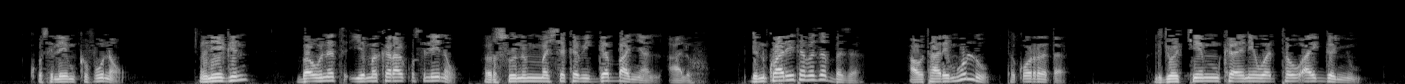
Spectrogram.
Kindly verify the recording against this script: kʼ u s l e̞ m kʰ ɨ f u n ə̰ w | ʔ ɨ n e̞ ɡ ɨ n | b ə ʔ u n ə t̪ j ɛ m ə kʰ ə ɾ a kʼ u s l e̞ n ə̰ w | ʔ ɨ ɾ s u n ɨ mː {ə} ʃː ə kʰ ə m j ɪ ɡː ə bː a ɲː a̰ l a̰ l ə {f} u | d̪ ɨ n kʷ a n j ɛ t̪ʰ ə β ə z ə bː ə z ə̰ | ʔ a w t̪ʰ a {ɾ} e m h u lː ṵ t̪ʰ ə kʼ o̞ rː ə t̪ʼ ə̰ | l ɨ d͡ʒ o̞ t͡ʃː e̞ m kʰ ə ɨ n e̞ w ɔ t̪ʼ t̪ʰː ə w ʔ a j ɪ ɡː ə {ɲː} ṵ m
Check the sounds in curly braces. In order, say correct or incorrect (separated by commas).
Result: correct, incorrect, correct, correct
